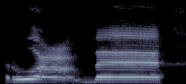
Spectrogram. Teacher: ainnya itu ditawasudkan dulu, sifatnya mengalir sebagian. Jadi jangan ru'ba, jangan menyerupai hamzah.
